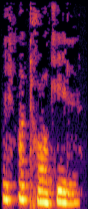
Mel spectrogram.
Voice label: leave me alone, mauritian creole

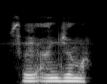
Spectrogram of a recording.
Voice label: goodbye hausa

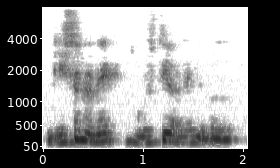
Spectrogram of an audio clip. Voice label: pay, basque

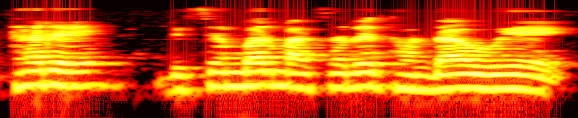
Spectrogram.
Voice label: cold in december, odia

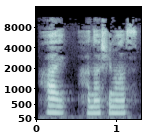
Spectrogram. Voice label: yes a little, japanese

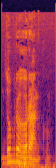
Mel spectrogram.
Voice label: good morning, ukrainian

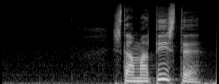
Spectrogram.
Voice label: "stop", Greek

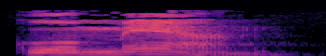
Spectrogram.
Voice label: good morning, Sylt Frisian

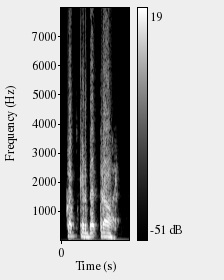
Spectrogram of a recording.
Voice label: slowly, West Flemish

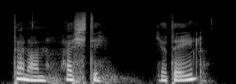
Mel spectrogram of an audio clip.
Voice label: fine, estonian; Tänan, hästi. Ja teil?

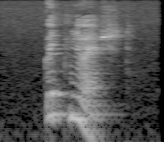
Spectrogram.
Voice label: goodnight, luxembourgish

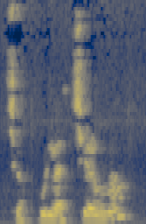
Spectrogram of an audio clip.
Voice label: bon appetit swahili

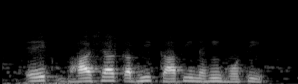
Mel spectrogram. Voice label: one language, hindi

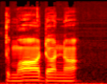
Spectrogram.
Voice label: goodbye, kadazan

